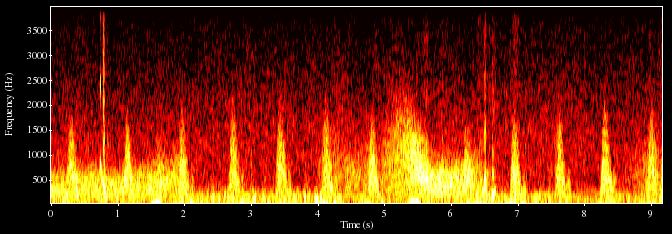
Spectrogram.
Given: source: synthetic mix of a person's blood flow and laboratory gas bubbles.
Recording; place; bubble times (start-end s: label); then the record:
Doppler ultrasound of blood flow; subclavian vein
0.36-0.48 s: bubbles
0.72-0.86 s: bubbles
5.58-5.67 s: bubbles
5.86-5.90 s: bubbles
6.43-6.71 s: bubbles
6.92-7.05 s: bubbles
From the record:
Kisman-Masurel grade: 122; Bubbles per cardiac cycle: 1 to 2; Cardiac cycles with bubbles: 10 to 50%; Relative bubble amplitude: moderate (0.250 to 0.450); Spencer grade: 2 (many but less than half of the cardiac periods contain bubble signals, singularly or in groups); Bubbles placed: anywhere in the cardiac cycle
